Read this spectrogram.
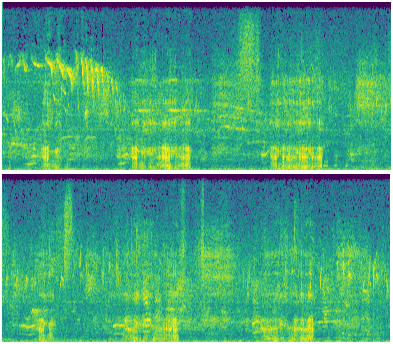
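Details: Snoring from a miniature pot-bellied pig asleep: a long series of husky, rattling inhaled snores, each about one second, repeated every two to three seconds with soft grunting undertones.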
